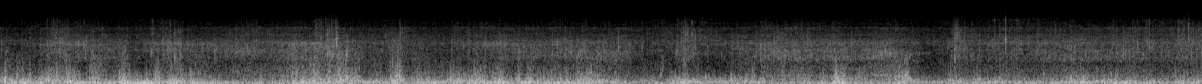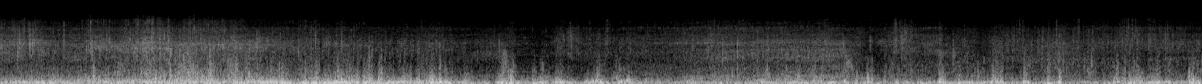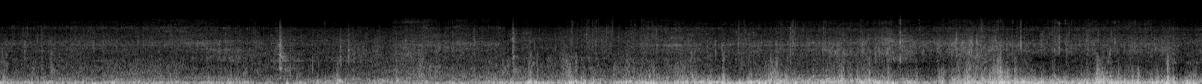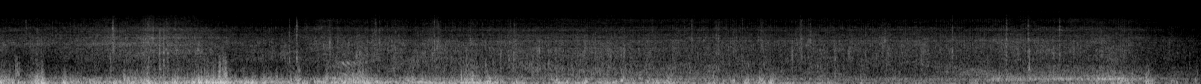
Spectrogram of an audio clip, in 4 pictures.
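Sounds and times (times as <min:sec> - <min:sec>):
bike rattling over bumps: 0:00.0 - 0:48.0
tyres rumbling over dirt trail: 0:00.0 - 0:48.0
wind buffeting microphone: 0:00.0 - 0:48.0.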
